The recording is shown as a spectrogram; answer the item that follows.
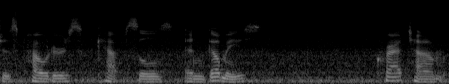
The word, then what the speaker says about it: kratom: Marketed as natural and often sold in forms such as powders, capsules, and gummies, kratom, or it may be pronounced kratom, is gaining popularity in the US among teens.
